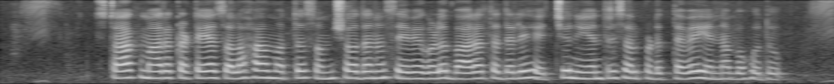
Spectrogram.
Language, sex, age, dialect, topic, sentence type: Kannada, female, 36-40, Mysore Kannada, banking, statement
